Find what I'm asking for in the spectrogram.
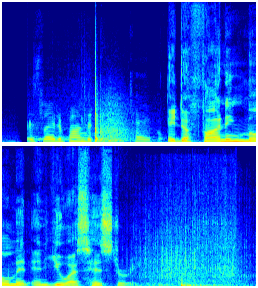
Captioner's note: pelosi gavel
